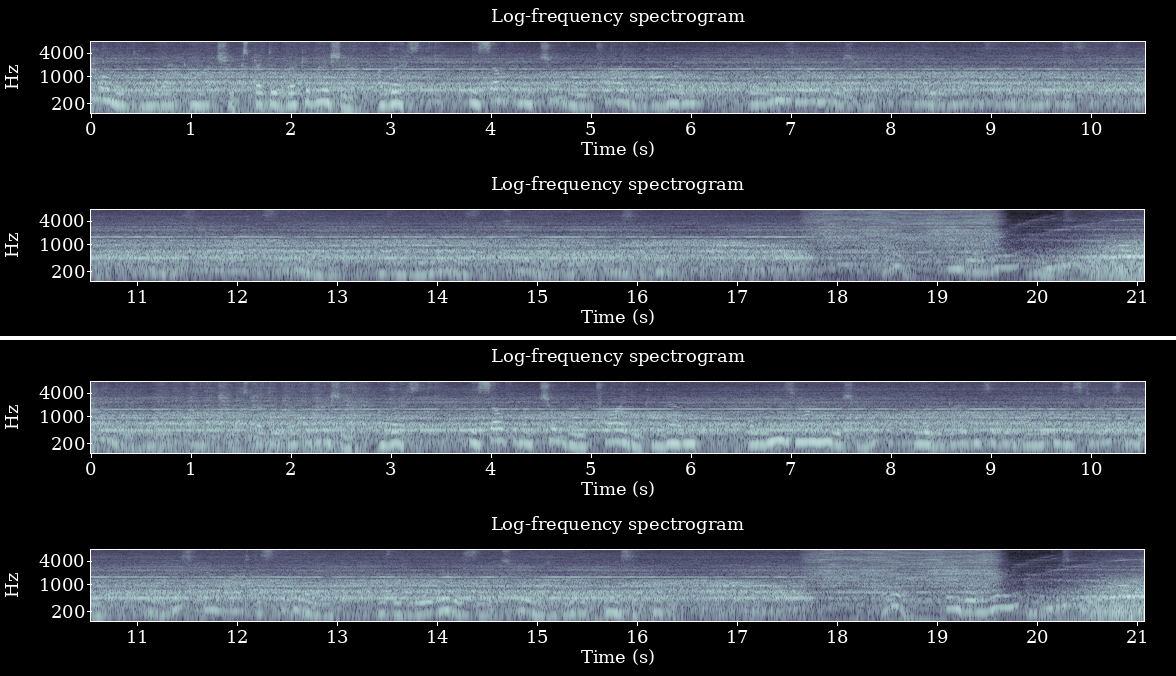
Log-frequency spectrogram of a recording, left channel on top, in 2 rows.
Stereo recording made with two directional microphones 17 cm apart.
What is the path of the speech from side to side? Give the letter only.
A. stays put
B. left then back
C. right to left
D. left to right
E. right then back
D.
